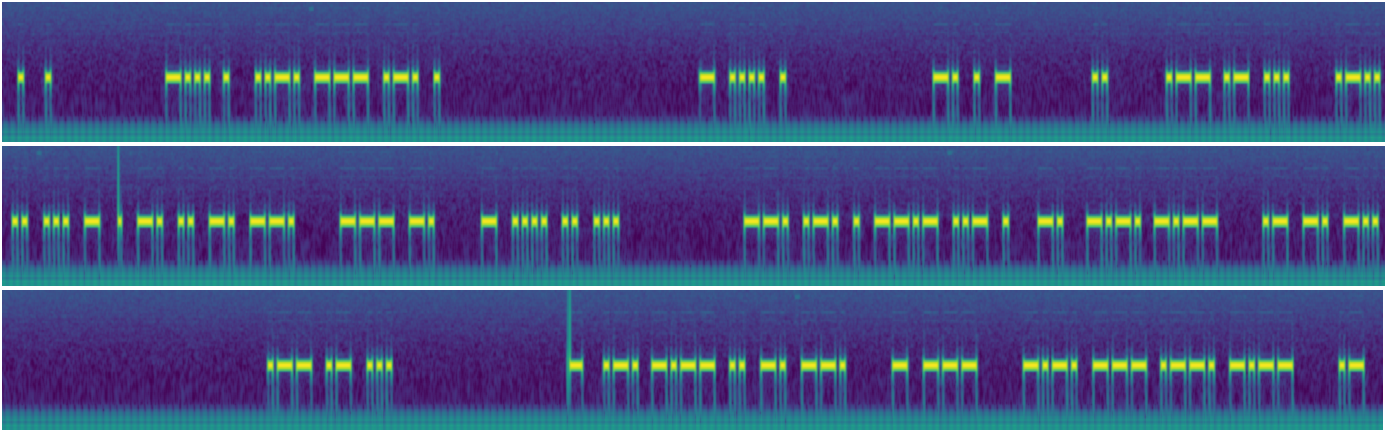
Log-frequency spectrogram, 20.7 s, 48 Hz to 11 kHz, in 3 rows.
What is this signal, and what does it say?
Morse code, heard as a keyed tone, about 50 wpm, 600 Hz. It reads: EE BEFORE THE NET I WAS LISTENING ON THIS GREQUENCY AND WAS TRYING TO COPY A
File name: archived / CRSnet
